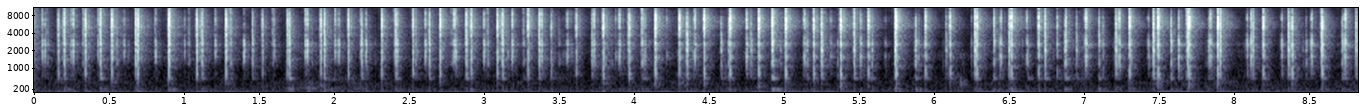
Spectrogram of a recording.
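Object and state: Dried bottle gourd, dry hard shell.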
